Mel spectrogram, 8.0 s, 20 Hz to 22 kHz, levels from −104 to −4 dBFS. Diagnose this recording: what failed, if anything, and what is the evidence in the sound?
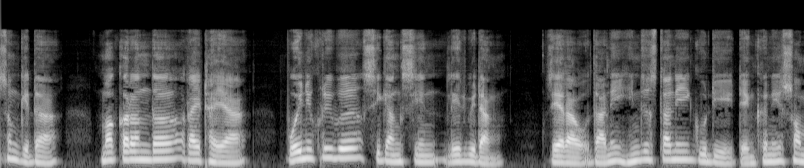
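The damage sits at the codec stage and runs through the whole speech clip. The voice is plainly rough and grainy, with a hiss-like fill between the pitch harmonics, and nothing above about 11.6 kHz. That pattern points most likely to low-delay AAC compression (AAC-ELD), at a rate around 32 kbps. Its short frames blur the harmonic structure, which separates it from simple band-limiting or an analogue fault, where the harmonics would stay clean below the cutoff.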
